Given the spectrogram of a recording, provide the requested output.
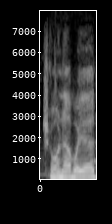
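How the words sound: The stress falls on the second word. "and then just I put this one the stress نباید"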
